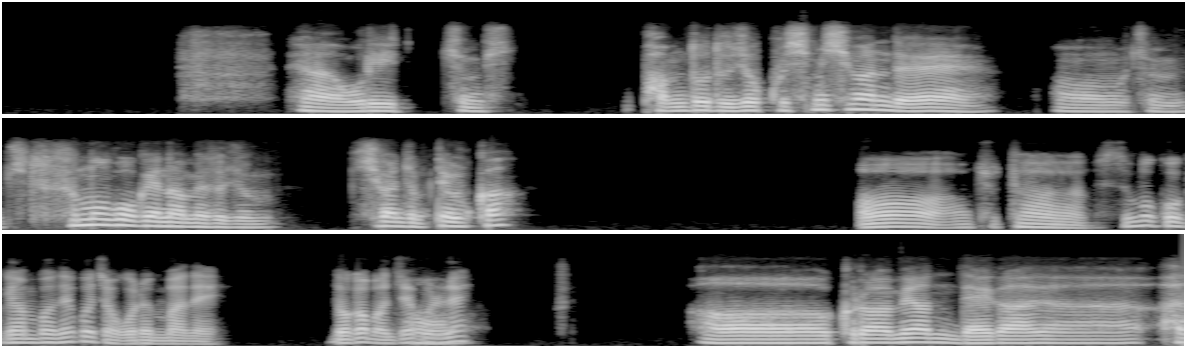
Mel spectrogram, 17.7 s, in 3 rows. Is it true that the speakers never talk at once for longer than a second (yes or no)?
yes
